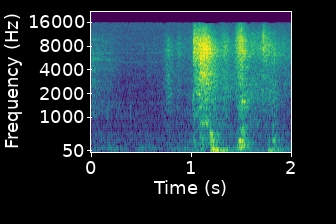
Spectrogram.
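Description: A man's sharp, breathy exhale about a second in, followed by soft thuds of his body on the floor as he drops from a push-up position to his knees.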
